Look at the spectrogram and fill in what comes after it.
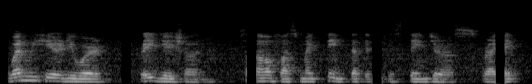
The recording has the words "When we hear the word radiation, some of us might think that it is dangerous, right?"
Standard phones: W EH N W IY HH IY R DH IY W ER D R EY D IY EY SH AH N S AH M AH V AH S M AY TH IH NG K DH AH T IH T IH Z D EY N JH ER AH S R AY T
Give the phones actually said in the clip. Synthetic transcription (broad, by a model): W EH N W IY HH IY R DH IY W ER D R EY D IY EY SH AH N S AH M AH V AH S M AY T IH NG K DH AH T IH T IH S D EY N JH ER AH S R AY T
